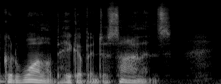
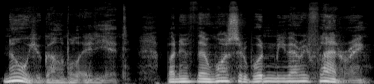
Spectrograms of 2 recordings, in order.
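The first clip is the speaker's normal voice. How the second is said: exasperated; 4 semitones higher, 6 dB louder than usual. A narrator's reading. Exasperated dragon scolds Hiccup.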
